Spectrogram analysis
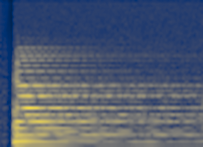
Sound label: KLICK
